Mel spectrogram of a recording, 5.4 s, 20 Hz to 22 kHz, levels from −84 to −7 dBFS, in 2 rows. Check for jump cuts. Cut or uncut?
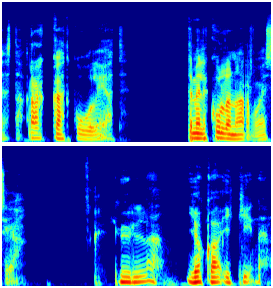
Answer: cut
